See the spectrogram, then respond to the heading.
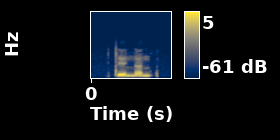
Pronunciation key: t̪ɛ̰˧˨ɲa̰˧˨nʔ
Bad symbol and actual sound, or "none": ɲ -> n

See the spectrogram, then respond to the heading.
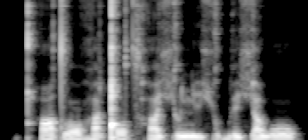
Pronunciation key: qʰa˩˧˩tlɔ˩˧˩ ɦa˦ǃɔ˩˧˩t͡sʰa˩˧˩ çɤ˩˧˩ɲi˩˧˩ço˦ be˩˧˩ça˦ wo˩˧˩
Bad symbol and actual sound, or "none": none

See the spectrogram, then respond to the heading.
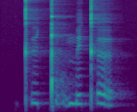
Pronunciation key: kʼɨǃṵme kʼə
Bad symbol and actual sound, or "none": none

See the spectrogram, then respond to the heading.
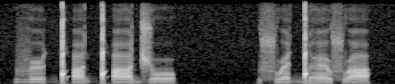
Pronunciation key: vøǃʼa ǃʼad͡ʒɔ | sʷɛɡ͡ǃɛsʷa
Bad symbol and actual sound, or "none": ɔ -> o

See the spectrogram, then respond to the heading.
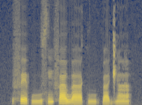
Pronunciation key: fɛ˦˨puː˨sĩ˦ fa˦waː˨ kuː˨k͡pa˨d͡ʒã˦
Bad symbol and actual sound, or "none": none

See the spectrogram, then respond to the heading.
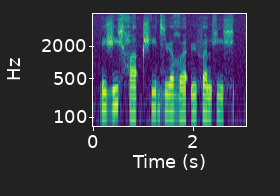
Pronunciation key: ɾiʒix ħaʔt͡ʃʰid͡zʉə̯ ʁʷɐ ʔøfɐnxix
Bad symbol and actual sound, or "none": ø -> ʉ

